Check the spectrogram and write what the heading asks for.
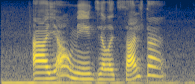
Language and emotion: Russian, positive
